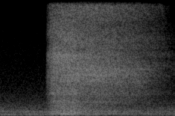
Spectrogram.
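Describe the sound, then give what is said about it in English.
A slow inhale through the nose during a calming bubble-breathing exercise: one steady, breathy hiss lasting just over a second, heard alone. “First, let's breathe in slowly through our noses.”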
